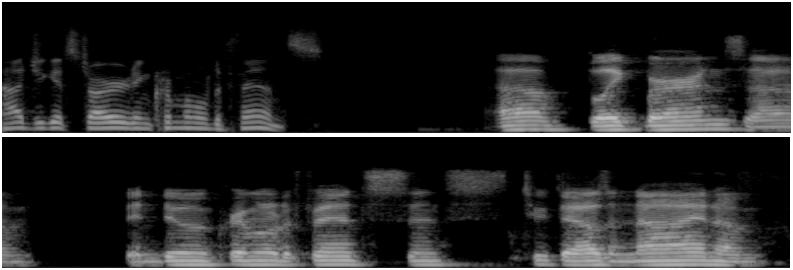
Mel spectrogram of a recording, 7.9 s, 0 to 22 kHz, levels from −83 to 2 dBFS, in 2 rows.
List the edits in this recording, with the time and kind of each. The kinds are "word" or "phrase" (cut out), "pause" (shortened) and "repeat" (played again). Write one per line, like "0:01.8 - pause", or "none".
none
